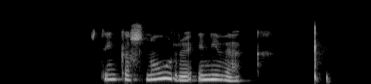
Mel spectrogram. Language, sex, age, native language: Icelandic, female, 30-39, Icelandic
